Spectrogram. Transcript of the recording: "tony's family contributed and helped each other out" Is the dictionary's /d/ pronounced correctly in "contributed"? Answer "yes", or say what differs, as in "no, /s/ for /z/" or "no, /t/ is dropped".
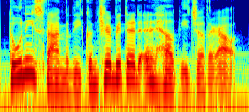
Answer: yes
